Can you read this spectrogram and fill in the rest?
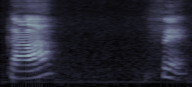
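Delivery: "Café" slowly, ca... fé; separated syllables. Shown as a demonstration. Teacher separating the word for pupils, syllable by syllable. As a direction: leave a clear gap between the two syllables of "Café". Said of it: "eu vou separar".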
